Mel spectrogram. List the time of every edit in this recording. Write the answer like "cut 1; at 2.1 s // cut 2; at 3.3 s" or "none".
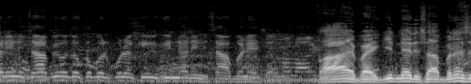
none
